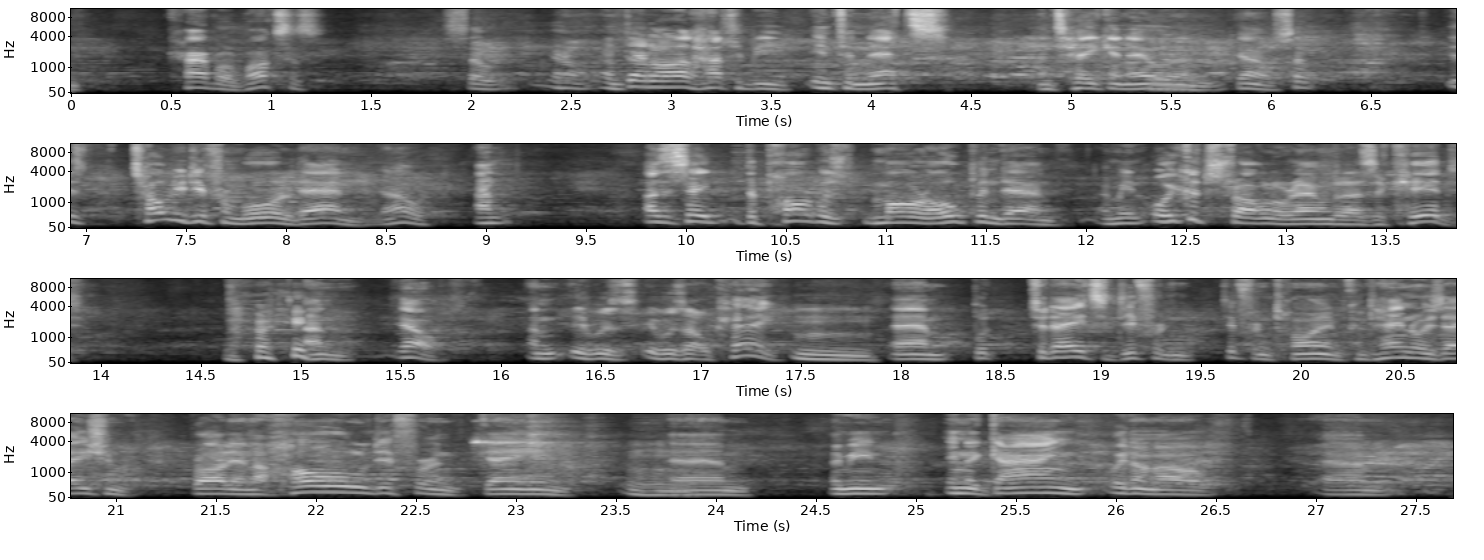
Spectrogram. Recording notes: Special live edition of the Publin Podcast. Recorded in front of an audience at Cleary’s Pub on Amiens Street.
